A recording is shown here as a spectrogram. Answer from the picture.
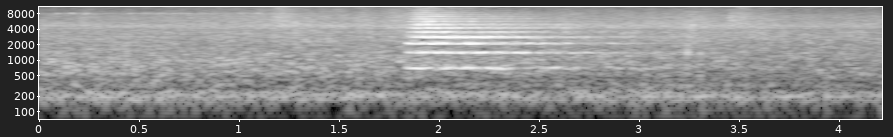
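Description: A single vehicle horn honk about two seconds in: one steady, flat tone with many overtones, under a second long, fading out over a faint background hiss.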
